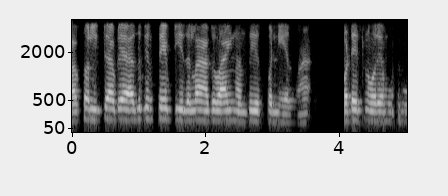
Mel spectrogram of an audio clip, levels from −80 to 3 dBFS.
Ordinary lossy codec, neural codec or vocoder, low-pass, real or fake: Opus, 64 kbps; none; 3.6 kHz; real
